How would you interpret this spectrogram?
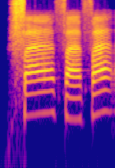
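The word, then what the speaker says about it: ف: Begitu ujung gigi seri atas kita nempel ke perut bibir bawah bagian dalam yang basahnya.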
